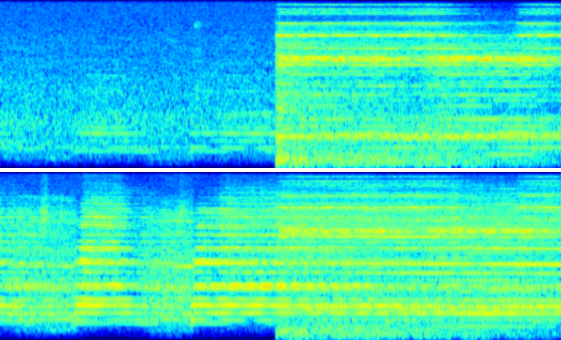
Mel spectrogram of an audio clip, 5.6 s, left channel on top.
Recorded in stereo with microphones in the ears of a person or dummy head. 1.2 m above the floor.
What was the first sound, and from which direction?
An alarm, 5° right (ahead or behind).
